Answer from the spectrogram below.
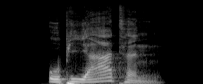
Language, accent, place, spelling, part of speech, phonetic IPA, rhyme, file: German, Germany, Berlin, Opiaten, noun, [oˈpi̯aːtn̩], -aːtn̩, De-Opiaten.ogg
- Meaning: dative plural of Opiat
